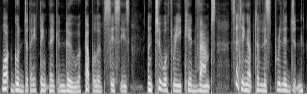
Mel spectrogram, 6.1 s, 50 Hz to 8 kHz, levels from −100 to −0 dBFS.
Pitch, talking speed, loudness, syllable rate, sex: 180 Hz, 225 wpm, -18 LUFS, 5.2 syllables/s, female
